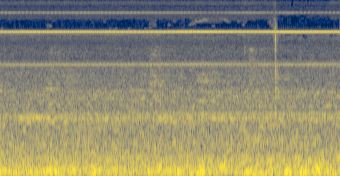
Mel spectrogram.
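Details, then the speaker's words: Motor on a Schneider inverter set to restart automatically after power loss: after power is restored the indicator comes on and the motor resumes its preset; quiet steady low hum under a thin constant high whine from the drive, no rattles or hunting, running normally. "Bisa kita lihat setelah arus listrik masuk, indikator akan on dan motor akan berjalan sesuai settingan awal."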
